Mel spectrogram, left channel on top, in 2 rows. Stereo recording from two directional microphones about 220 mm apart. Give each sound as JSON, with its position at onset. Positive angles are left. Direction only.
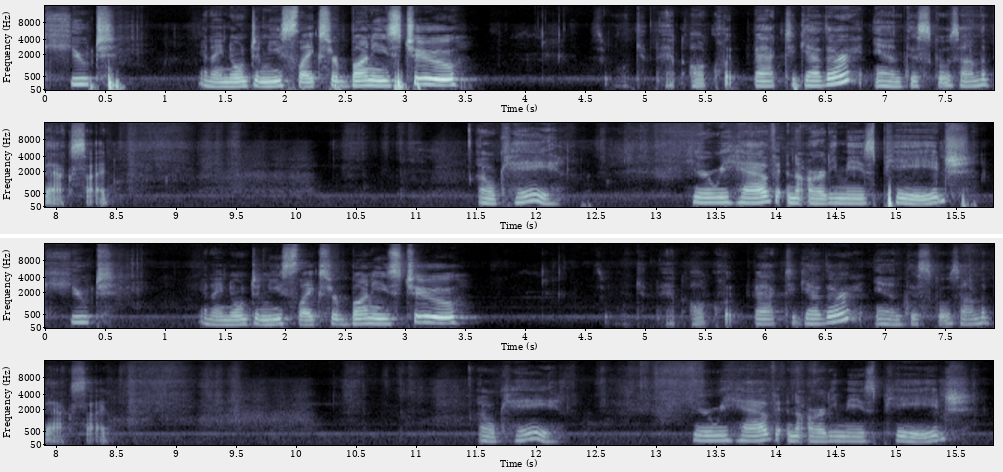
{"t": 0.0, "sound": "speech", "side_deg": 40}
{"t": 11.4, "sound": "speech", "side_deg": 40}
{"t": 13.3, "sound": "speech", "side_deg": 40}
